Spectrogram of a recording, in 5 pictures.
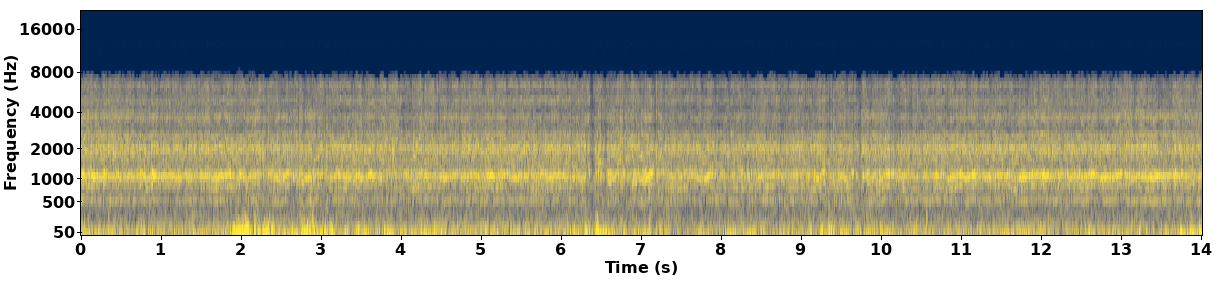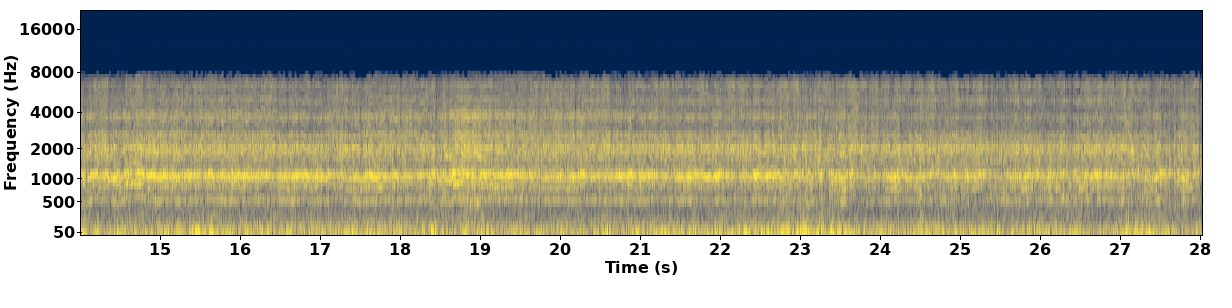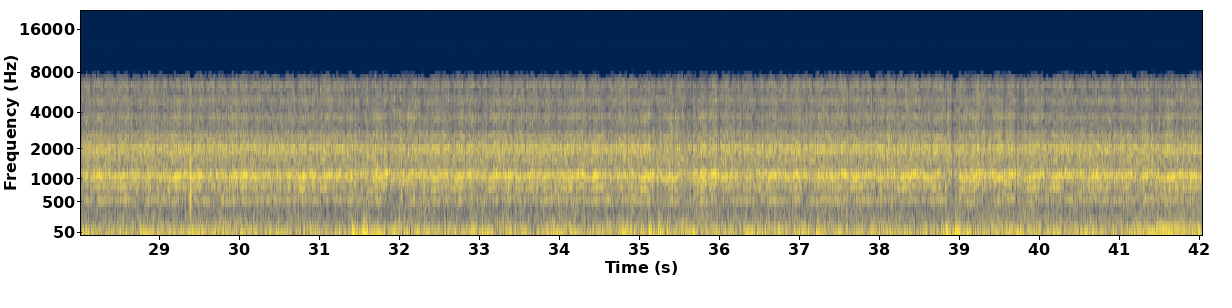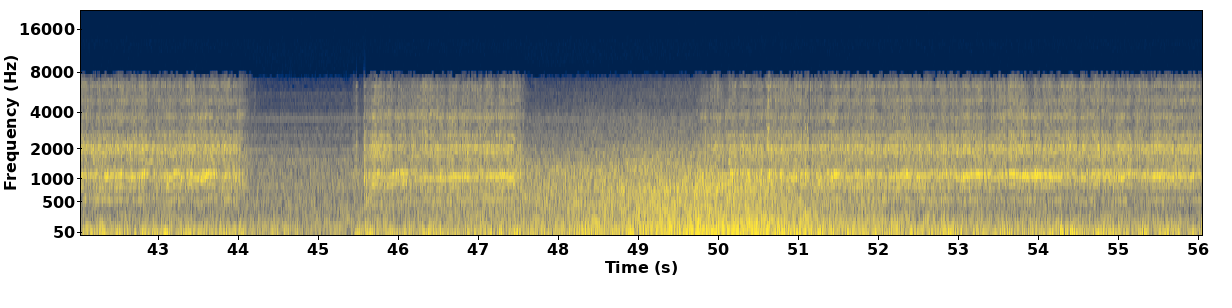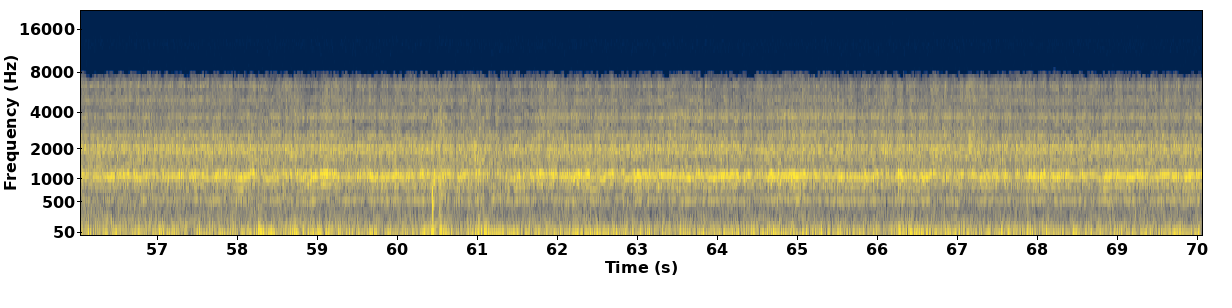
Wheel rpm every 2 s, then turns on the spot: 70, 70, 70, 70, 70, 70, 70, 70, 70, 70, 70, 70, 70, 70, 70, 70, 70, 70, 70, 70, 70, 60, 10, 50, 10, 60, 70, 70, 70, 70, 70, 70, 70, 70, 70.
none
